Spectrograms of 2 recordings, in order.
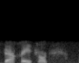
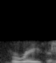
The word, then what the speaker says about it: veraison: If you speak French, it is veraison. But if we're American, it's pronounced veraison, hence veraison vineyards and winery.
